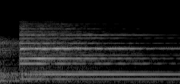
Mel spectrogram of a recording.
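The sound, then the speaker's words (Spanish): A school bell sounds once with a sudden bright strike, then its clear metallic tone rings on steadily and fades only slightly, heard alone with no voices. “Que suene la campana que quiero el recreo.”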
